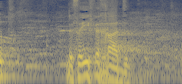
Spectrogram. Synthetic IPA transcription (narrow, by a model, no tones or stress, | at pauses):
t̪ | lesajifeχad̪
